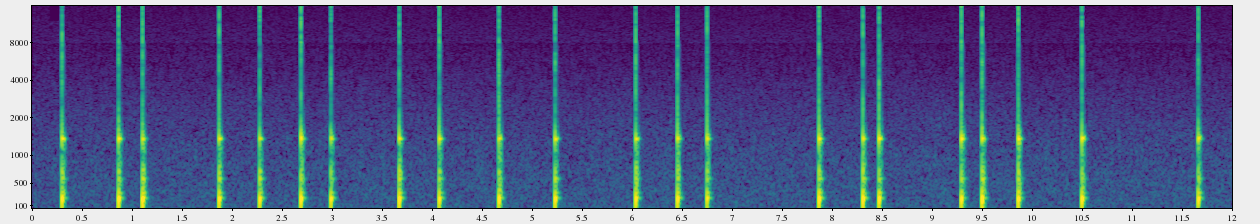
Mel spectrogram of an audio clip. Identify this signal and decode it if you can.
Irregular knocks on wood. There is no code.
